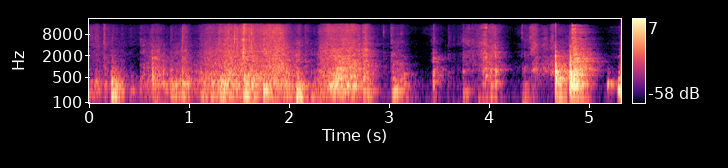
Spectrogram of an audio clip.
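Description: Cardboard packing insert being slid and pulled out of a toy's cardboard box, scraping and rubbing against the box, with a louder scrape about three quarters of the way through.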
